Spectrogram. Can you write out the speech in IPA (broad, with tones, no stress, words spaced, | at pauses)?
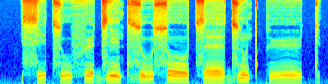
si˩˧˩t͡su˩˧˩fʏ˥˧ d͡zẽ˥˧tzṵ˥˧soː˥˧t͡s ɛ˩˧˩d͡zũ˥˧tkʏː˩˧˩t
